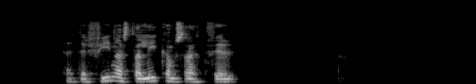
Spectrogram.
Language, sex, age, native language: Icelandic, male, 50-59, Icelandic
